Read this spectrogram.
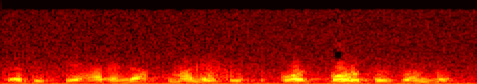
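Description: Worried civilian under questioning, played by a man: cooperative, fairly low pitch, vintage radio style, noisy lo-fi sound. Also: steady tone, rapid-fire, lightly acted. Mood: uneasy. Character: uneasy, cooperative civilian man, son of a suspect. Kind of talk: 1930s radio acting. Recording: muffled, noisy old radio recording.

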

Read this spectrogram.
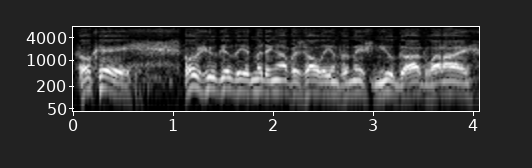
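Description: An actor playing a brisk, authoritative male emergency-room doctor in an old-time radio drama, giving clipped orders. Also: mid-range voice, darkish tone, slightly rough, lightly acted. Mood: matter-of-fact. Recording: dull lo-fi radio recording, faint noise.

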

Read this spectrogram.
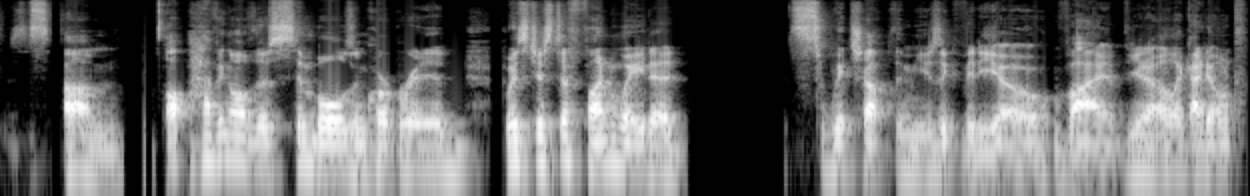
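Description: Hoarse young man telling a story. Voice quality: deeper than usual. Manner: animated storytelling, acts out his own quotes. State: hoarse from laryngitis. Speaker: singer-songwriter guest. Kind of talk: casual interview chat.

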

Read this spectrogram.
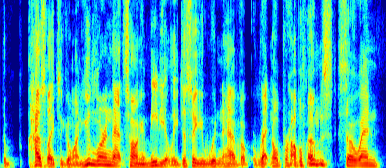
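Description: A man in his fifties from Connecticut with a deep, masculine voice, chatting in a rambling, profane, self-mocking way as a podcast guest. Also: sing-song, fairly quick, darkish tone, no room sound, studio quality. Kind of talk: casual chat.

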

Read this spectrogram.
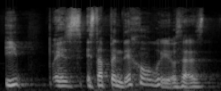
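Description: Animated slangy Mexican man. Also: a little high, a little fast, gravelly, husky. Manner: slangy, profane and animated, acts out quotes. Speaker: podcast co-host. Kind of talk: casual conversation.

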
